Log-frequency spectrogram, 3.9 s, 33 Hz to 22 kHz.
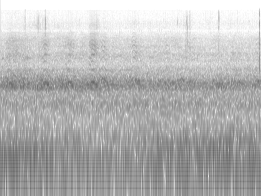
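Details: Huge gathering of crows by an apartment in lower Michigan during fall 2009. Constant massed cawing forms a rough, steady roar, with a few brief louder calls breaking through near the start and end.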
